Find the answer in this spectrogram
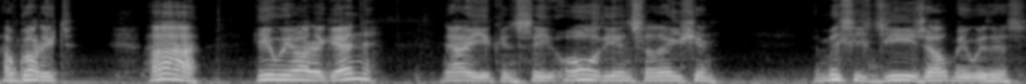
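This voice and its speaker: A man speaks with a British accent in a fairly high voice. He leaves long, frequent pauses. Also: ordinary pitch variation, moderate pace. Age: 80s+. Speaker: DIY vlogger. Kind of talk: casual vlog narration. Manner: relaxed, conversational.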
